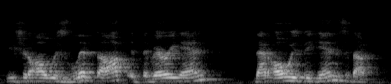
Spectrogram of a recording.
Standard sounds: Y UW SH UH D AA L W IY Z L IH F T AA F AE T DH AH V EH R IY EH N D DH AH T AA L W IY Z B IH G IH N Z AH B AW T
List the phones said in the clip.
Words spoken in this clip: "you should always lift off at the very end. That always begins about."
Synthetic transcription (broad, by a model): Y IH SH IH D AA L W IY Z L IH F T AA F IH T DH AH V EH R IY EH N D DH AH T AA L W IY Z B IH G IH N Z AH B AW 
